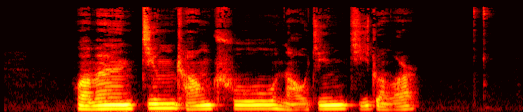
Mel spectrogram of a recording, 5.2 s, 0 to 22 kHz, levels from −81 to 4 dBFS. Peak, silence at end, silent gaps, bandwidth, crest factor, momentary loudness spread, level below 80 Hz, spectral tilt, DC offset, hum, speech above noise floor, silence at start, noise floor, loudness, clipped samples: -2 dBFS; 1.1 s; none; 17 kHz; 16 dB; 15 LU; -52 dBFS; -6 dB/octave; under 0.1%; none; 51 dB; 0.8 s; -66 dBFS; -16 LUFS; under 0.1%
